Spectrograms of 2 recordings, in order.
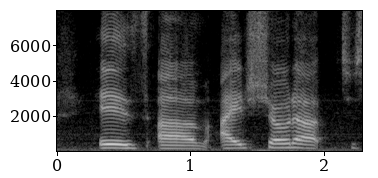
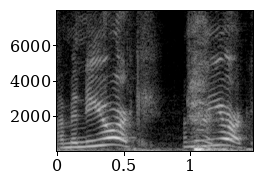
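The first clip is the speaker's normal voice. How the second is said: louder and higher, calling over a dropping line; 7 semitones higher, 9 dB louder, faster than usual. Real, not acted. Telling the host where she lives over a bad line, calling out. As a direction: raise the voice so the host can hear.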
